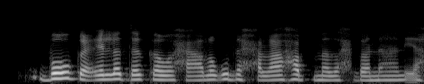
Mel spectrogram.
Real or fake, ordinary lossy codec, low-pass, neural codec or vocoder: fake; MP3, 48 kbps; 7.2 kHz; codec, 16 kHz, 0.8 kbps, ZipCodec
